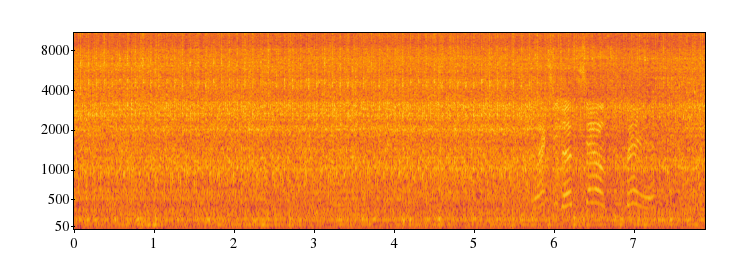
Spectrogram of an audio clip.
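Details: 1957 Ford 841 tractor four-cylinder after its carburetor was replaced with a Chinese carb: low, fairly even idle with a steady rumble underneath. Runs smoother; normal idle.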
